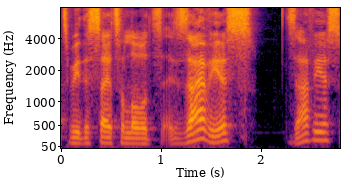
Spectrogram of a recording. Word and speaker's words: Xavius: Although the Nightmare Lord in the dream turned out to be the Satyr Lord Xavius or Xavius is how you say it.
